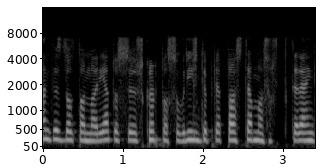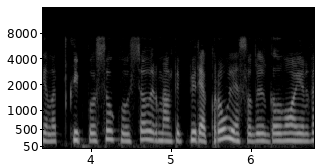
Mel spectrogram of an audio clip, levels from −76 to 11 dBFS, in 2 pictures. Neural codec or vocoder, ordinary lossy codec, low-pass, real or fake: codec, 16 kHz, 2 kbps, X-Codec, HuBERT features, trained on general audio; AAC, 64 kbps; 7.2 kHz; fake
